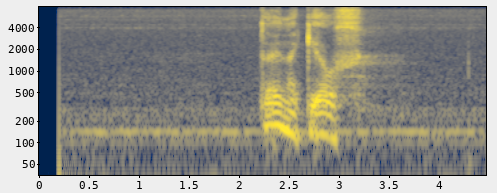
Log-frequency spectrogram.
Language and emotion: Russian, sad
